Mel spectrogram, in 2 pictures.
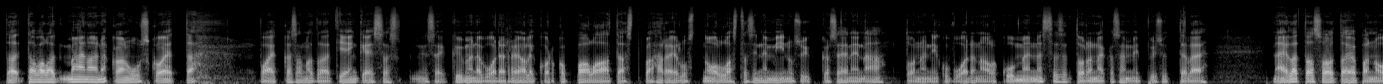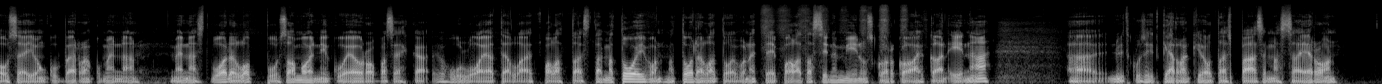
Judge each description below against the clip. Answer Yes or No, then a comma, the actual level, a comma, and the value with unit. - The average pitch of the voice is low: Yes, low, 115 Hz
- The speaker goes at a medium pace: No, fast, 160 wpm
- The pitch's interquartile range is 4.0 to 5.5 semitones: Yes, average, 4.5 semitones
